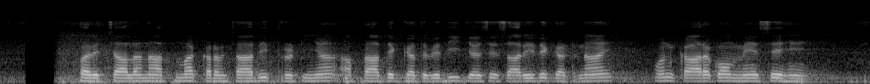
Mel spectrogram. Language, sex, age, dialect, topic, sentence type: Hindi, male, 31-35, Kanauji Braj Bhasha, banking, statement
